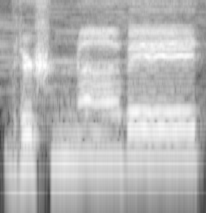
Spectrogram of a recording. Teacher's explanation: Drishnave, se fosse falar Drishnave, mas o certo é Drishna, Dr. Ponta da língua, então 3 consoantes juntas que a ponta vai permanecer lá paradinha.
